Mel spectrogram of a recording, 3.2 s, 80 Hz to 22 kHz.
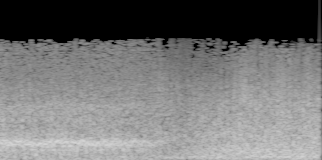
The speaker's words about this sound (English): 5, 4, we've gone for main engine start. We have main engine start.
